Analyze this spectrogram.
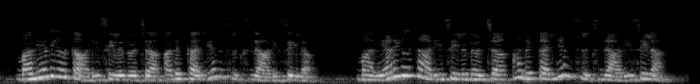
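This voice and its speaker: Over noticeable background noise, a woman with a fairly high pitch speaks with very wide pitch swings. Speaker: dubbing artist. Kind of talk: TV commercial read. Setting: studio.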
